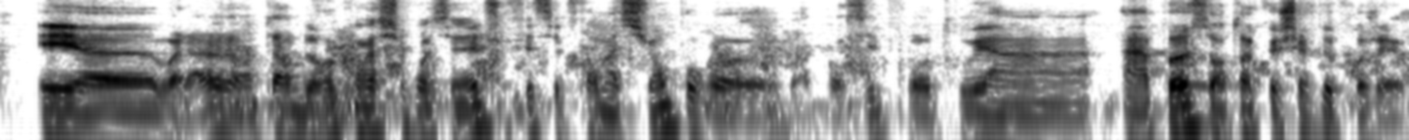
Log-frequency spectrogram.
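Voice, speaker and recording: A man's fairly low voice at a fairly quick pace, with hardly any pauses, monotone, flat intonation and noticeable background noise. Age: 50s. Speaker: trainee. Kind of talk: self-introduction.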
